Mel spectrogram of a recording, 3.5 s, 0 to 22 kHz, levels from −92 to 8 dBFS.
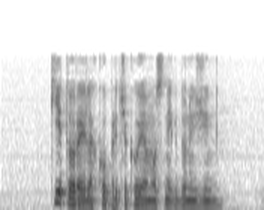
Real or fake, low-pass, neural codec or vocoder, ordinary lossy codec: real; 7.2 kHz; none; MP3, 48 kbps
